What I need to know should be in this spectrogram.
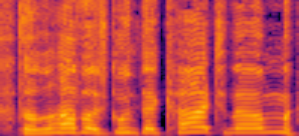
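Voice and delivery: high, loud anguished wail; loud, high-pitched dread; groaning alarm. Acted. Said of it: "groaned Fishlegs".

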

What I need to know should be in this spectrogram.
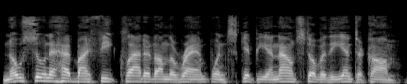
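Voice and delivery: ordinary delivery, nothing marked

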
